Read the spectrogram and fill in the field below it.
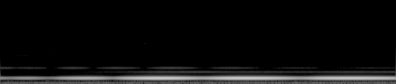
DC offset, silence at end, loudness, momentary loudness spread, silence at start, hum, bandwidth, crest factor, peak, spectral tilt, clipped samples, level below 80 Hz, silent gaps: under 0.1%; 0 s; -21 LUFS; 15 LU; 0 s; none; 0.8 kHz; 8 dB; -14 dBFS; -10.5 dB/octave; under 0.1%; -50 dBFS; none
